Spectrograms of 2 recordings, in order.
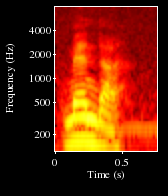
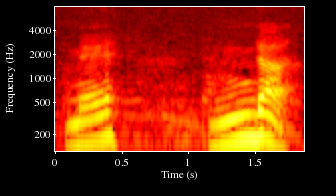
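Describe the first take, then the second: First: The two syllables run together without a pause. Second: The two syllables are split by a pause.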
